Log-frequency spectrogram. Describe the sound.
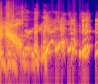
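A man's voice imitates a scream: a loud, harsh cry that slides down in pitch, then breaks into wavering, warbling moans for about two seconds.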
